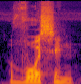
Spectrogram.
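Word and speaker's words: восемь: Okay, so sim sim 8 voim sounds like voice m.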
